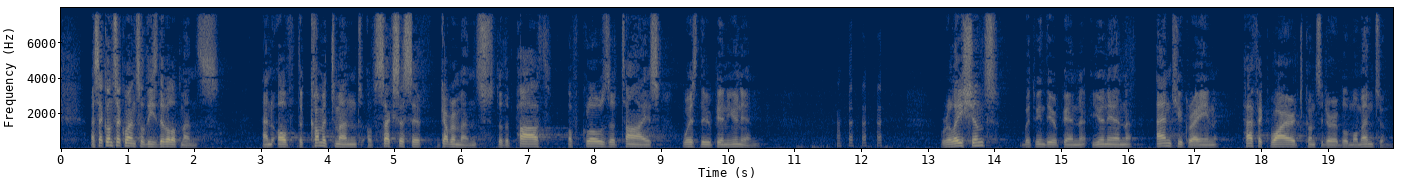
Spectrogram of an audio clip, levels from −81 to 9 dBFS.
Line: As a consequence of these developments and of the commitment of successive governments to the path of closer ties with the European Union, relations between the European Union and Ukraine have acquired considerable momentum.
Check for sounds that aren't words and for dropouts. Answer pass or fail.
fail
